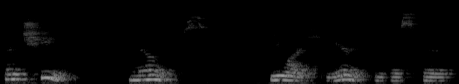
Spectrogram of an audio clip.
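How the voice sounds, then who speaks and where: A woman narrating a scripted children's puppet-show tale in a measured, deliberate way with pauses. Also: medium pitch, warm tone. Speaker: storyteller. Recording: roomy, echoing room sound.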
